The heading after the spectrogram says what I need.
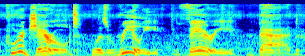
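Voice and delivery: slow, expressive picture-book reading; reading to children. Acted. Teacher reads Giraffes Can't Dance aloud to her class. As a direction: read with wide storybook expression.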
